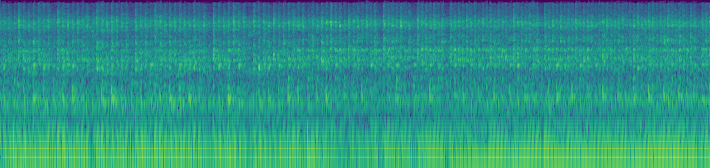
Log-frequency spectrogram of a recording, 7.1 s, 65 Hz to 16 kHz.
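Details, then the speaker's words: Massey-Harris 44 tractor, engine once stuck, sat 30 years, then stored 10 in a trailer; after the stuck intake valve repair and rocker fix, started with a shot of starting fluid: loud, steady, even running with no misses or knocks, normal. "I guess that's not too awful bad for a tractor that sat for 30 years before I got it."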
